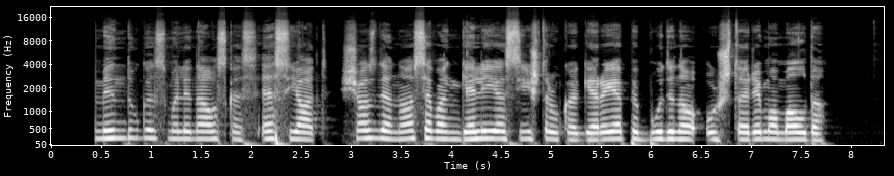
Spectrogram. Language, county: Lithuanian, Vilnius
